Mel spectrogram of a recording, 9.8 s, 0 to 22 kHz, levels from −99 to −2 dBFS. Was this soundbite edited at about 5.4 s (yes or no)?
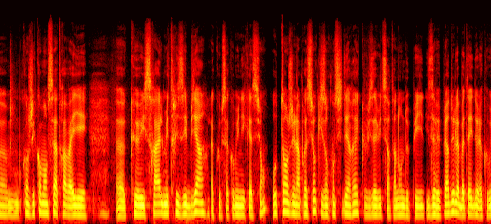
yes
